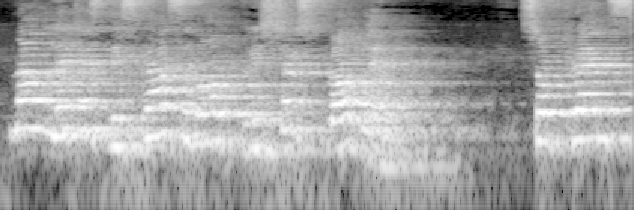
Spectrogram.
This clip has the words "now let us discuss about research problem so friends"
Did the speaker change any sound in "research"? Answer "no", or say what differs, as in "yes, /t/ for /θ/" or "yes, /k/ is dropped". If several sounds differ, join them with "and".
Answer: yes, /s/ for /tʃ/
